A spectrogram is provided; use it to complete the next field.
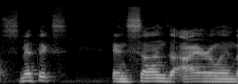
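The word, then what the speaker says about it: Smithwick's: Smithwick. No, it's Smithfix. It's how it's pronounced. It's spelled Smithwicks, but it's.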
